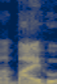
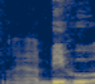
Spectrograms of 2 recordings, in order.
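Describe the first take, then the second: First: The name is said the American way. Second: The name is said in a non-American way.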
